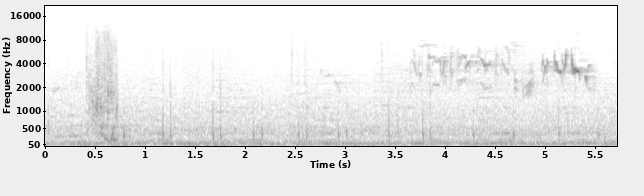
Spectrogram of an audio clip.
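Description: Water splashes as a swimmer moves through it.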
